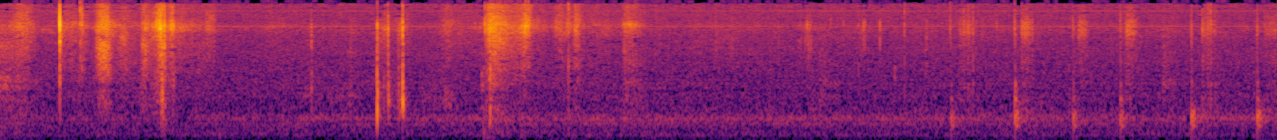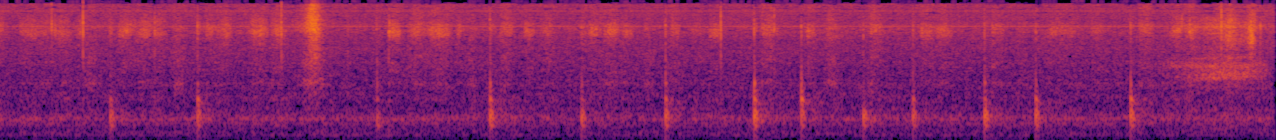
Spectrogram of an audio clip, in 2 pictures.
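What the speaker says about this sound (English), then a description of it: "So I could go ahead and write that down." Pen scratching on paper nearby, quiet strokes and taps in a steady irregular rhythm with no voice.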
